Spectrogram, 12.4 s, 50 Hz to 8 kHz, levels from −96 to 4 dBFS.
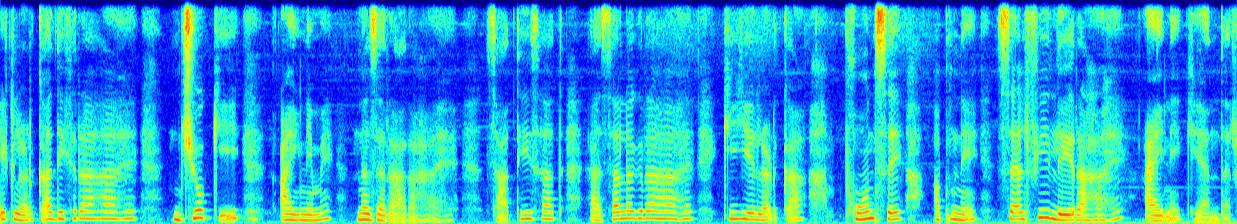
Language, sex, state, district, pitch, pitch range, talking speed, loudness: Hindi, female, Chhattisgarh, Raigarh, 240 Hz, 205-250 Hz, 160 wpm, -22 LUFS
